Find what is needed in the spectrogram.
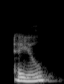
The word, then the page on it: ail: British English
